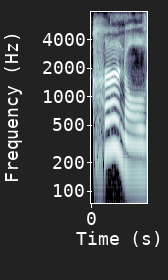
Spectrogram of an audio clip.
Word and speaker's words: colonel: Kernel, kernel. So the colonel is my parent.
